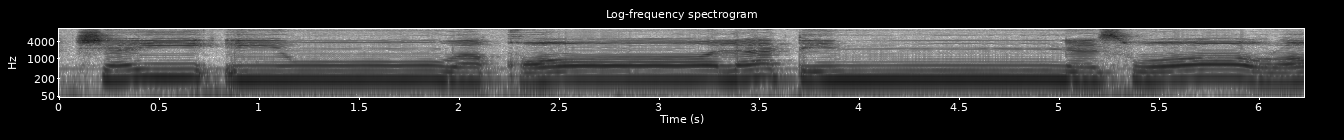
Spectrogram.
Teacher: क़ाफ मोटी पढ़ेंगे, ये क़ाफ हमेशा ही मोटी पढ़ी जाती है, और अलिफ मद्दा का ख्याल रखना है।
